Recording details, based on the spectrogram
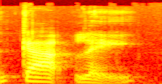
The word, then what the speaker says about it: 隔離: 嗯，隔离的广东话的发音是隔离。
